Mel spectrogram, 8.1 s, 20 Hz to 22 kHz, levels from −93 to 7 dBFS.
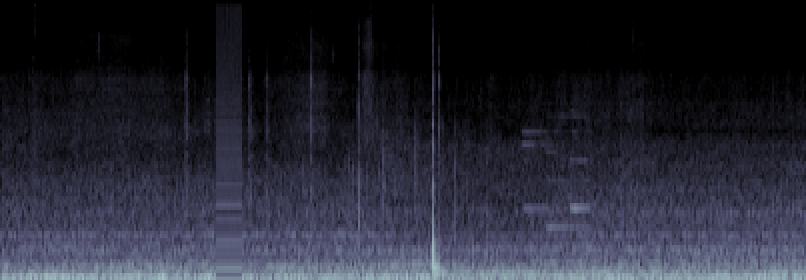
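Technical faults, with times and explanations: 2.15 to 2.41 s, system hang loop: the machine or its driver stalled, and the sound hardware kept replaying the same 10 ms chunk of its ring buffer over and over, about two dozen times. Because the loop is so short, it doesn't stutter. It fuses into a steady, flat buzz at 100 Hz, the loop rate. When playback recovers, roughly a third of a second of real audio is simply gone.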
